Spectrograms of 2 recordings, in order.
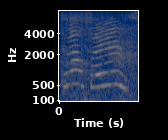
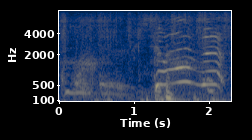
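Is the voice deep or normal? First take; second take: normal; deep. First: It is said in a normal voice. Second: It is said in a deep voice.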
